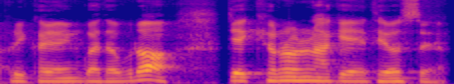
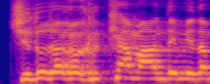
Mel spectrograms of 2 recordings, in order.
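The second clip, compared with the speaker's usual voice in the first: rising, faster scolding of the leader; mock scolding; 5 semitones higher, faster than usual. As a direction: scold the leader, getting higher. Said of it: "막 야단을 쳤었을 거예요".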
